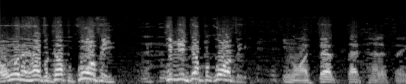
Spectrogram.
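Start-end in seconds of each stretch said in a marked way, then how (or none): 0.0-2.5 thick, loud, high-pitched New York accent. Showing the heavy New York accent the speaker used to have. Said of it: "I did have a heavy New York accent".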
